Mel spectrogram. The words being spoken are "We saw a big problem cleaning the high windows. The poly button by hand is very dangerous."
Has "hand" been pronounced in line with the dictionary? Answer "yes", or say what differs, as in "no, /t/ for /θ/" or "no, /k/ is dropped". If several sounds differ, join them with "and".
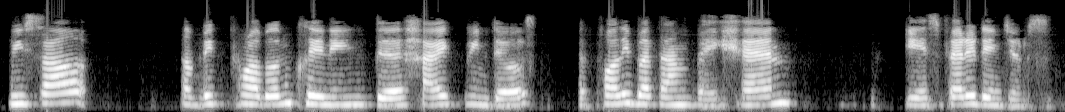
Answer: no, /d/ is dropped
